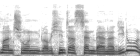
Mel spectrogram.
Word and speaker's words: San Bernardino: Habe ich es falsch ausgesprochen? – San nee, Bernardino, hast, ne? Nein, du hast es richtig ausgesprochen.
